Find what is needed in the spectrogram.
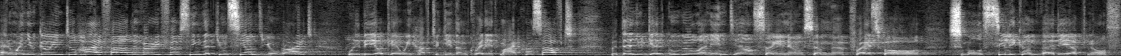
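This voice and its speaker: A woman with a French accent speaks at a high pitch and fairly quick pace, with ordinary pitch variation and very even loudness. Room echo is audible, along with noticeable background noise. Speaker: tech company engineering manager. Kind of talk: conference talk. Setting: stage with audience. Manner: casual, hesitant with many fillers.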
